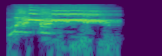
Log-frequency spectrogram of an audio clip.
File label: screaming "NO"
